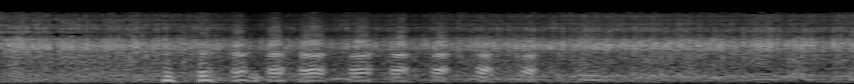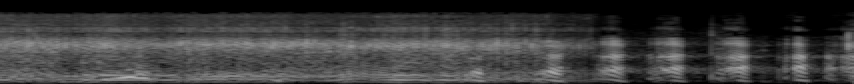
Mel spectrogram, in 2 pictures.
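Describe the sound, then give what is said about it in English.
A voice imitates a dense swarm of buzzing insects, not cicadas, said to fill every tree in Dubrovnik. It holds a sustained, droning buzz for about five seconds, then breaks into choppier bursts. “They have these bugs that sound, they're not cicadas, but it's just like, it's a million predators all at once just going”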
